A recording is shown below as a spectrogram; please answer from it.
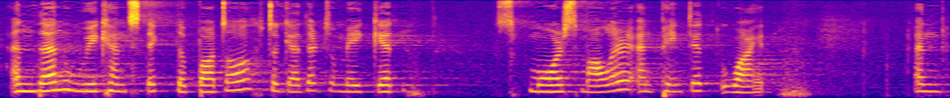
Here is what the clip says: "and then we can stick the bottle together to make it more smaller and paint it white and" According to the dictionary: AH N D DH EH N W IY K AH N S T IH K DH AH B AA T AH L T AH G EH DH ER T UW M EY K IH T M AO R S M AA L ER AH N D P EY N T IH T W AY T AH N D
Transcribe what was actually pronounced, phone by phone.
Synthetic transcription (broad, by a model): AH N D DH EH N W IY K AH N S T IH K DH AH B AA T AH L T AH G EH DH ER T UW M EY K IH T M AO R S M AA L ER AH N P EY N T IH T W AY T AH N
